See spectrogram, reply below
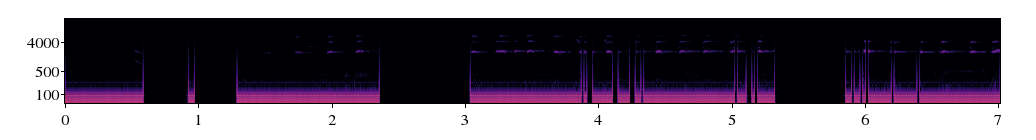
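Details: Booted eagle (Hieraaetus pennatus) calling at 07:20 on 12 June 2022, recorded by webcam in Sierra de Guadarrama National Park: thin, high whistled notes in short repeated runs, steady in pitch, over wind rumble and handling noise.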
